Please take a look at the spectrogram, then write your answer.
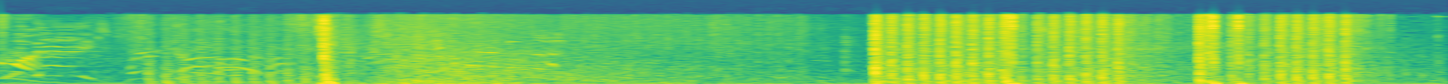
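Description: Automatic gunfire in the Ghost Recon Breakpoint video game, with a lone shot early, then two loud rapid bursts near the end, over a low game hum and ambient noise.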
